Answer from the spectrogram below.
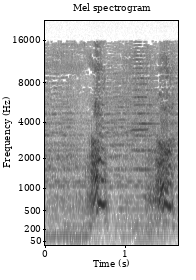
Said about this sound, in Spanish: Y cuando pensaron que el perro las mordería, apareció Guacamole, quién sabe de dónde, y con fuertes ladridos se paró frente a ellas para evitar que el perro se les acercara más.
